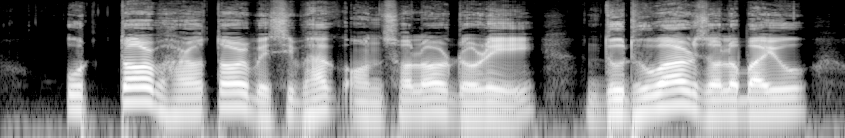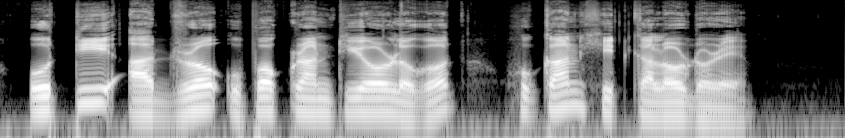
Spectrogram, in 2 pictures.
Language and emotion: Assamese, neutral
